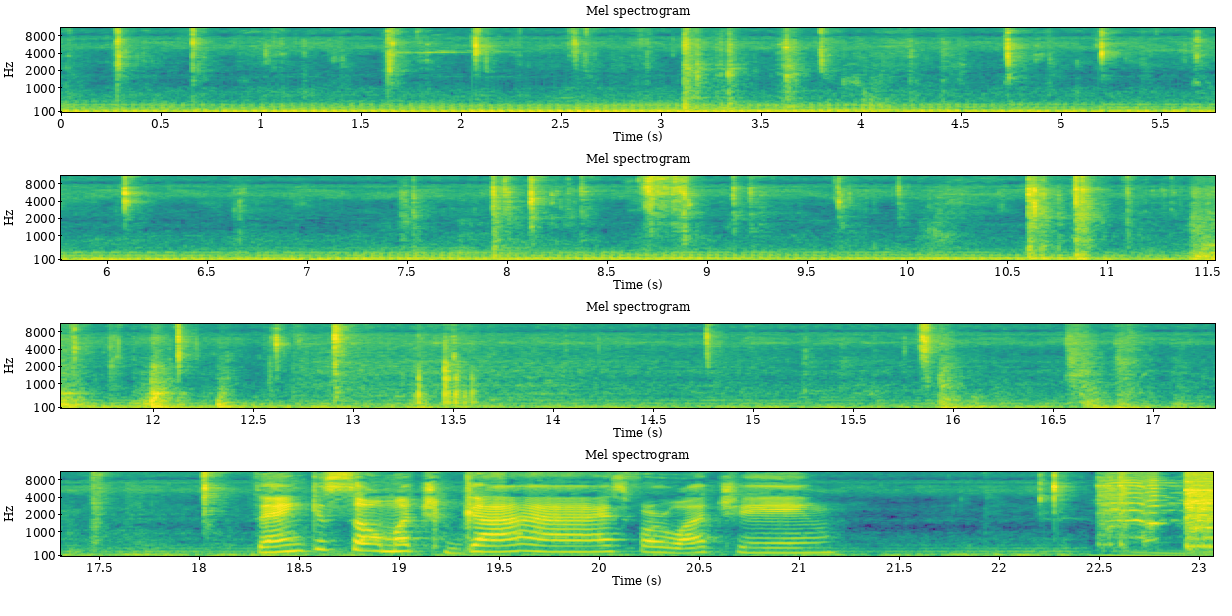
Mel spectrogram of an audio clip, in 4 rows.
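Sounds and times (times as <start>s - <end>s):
chewing: 0.0s - 13.0s
low hum: 0.0s - 18.3s.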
